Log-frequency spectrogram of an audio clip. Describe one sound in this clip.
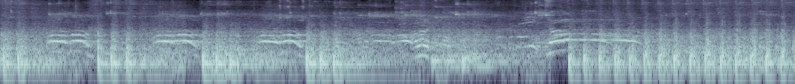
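A basketball bounces repeatedly on the floor.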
